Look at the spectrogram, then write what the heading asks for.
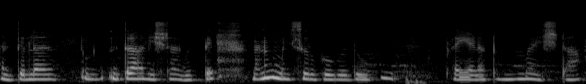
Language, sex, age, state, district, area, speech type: Kannada, female, 18-30, Karnataka, Chamarajanagar, rural, spontaneous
